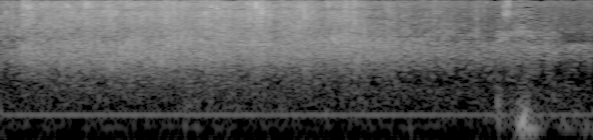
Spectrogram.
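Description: Faint audience applause that rises as the speech breaks off and dies away over about three seconds, over a steady low hum.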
